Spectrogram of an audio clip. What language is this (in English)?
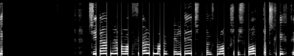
Icelandic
